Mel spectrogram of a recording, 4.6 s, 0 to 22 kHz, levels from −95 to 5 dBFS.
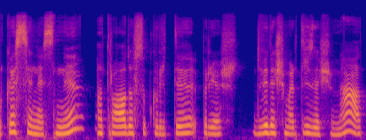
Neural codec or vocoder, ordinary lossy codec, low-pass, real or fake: codec, 44.1 kHz, 7.8 kbps, DAC; Opus, 64 kbps; 14.4 kHz; fake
